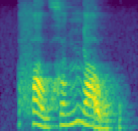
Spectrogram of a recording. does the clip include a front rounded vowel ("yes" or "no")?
no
